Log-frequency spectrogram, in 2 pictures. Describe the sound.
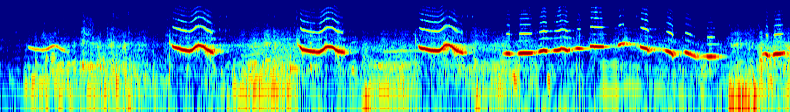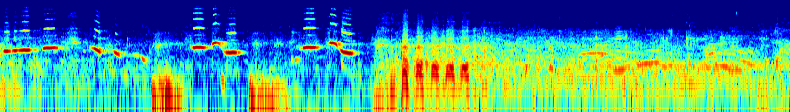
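A person whistles an imitation of a kokila (cuckoo) bird: short, bright swooping calls repeated several times, then longer warbling runs of trills, before the whistling gives way to a burst of noisy chatter.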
